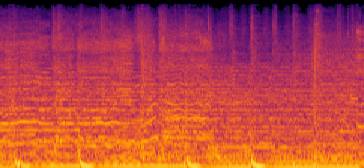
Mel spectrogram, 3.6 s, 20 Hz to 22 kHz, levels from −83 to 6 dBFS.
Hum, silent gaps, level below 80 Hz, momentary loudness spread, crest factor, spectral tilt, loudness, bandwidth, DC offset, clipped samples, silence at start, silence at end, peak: none; none; -12 dBFS; 3 LU; 8 dB; -4.5 dB/octave; -9 LUFS; 18.5 kHz; under 0.1%; under 0.1%; 0 s; 0 s; 0 dBFS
